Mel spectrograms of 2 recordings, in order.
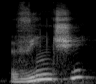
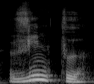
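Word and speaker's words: vinte: اخر رقم فينشي بلهجة البرازيل، لكن لهجة البرتغال فينت. فينت. انتوا بقى ايه؟ بالورقة والقلم الحلوين بتوعكم اكتبوا كده نوتس في الورقة. اخر حرفين التي اي في البرتغال يتنطق ت ت، لكن في البرازيل تشي تشي، ودي قاعدة ثابتة.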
